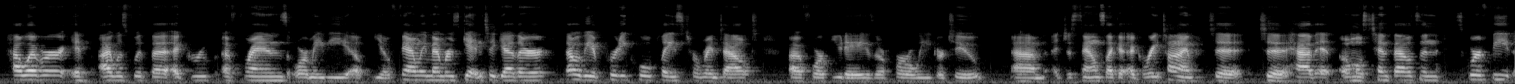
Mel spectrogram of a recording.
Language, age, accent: English, 30-49, American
